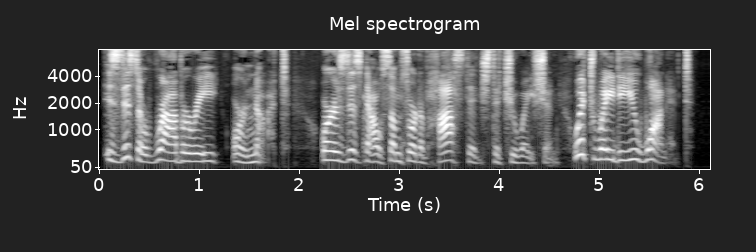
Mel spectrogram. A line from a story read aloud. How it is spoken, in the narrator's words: demanded to know loudly and clearly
